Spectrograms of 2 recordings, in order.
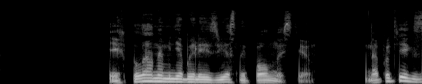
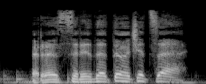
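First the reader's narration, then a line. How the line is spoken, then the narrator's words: Growled command. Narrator (Russian): прорычал Робинс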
